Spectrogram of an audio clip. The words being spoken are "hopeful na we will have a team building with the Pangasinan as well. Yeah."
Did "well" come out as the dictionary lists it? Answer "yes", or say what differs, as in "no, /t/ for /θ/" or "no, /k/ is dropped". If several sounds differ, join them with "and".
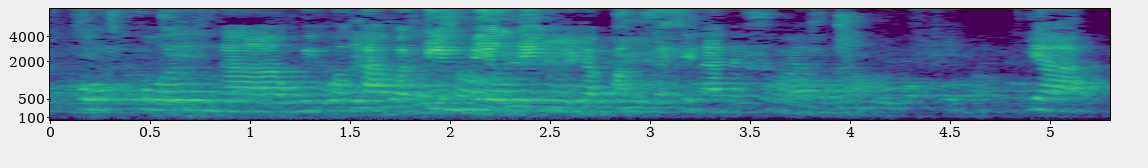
no, /n/ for /l/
